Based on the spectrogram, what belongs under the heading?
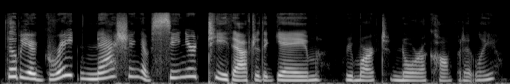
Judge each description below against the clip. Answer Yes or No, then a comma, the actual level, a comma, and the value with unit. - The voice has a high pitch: Yes, high, 240 Hz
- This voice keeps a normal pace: Yes, average, 165 wpm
